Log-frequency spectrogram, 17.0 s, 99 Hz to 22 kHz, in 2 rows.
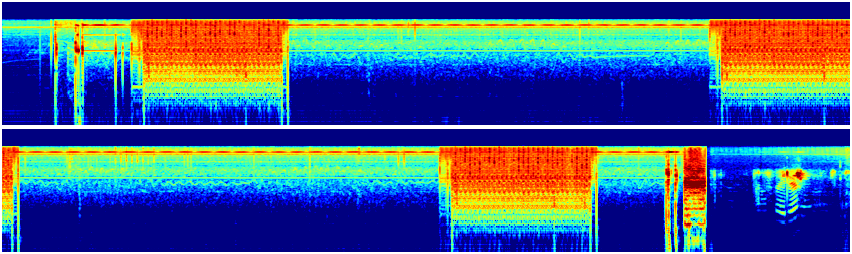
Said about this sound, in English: Now when she pulls her cord out, you hear a burst of the famous 2600 Hz tone, since this is a circuit that operates that way, and then the trunk goes back to ringing.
